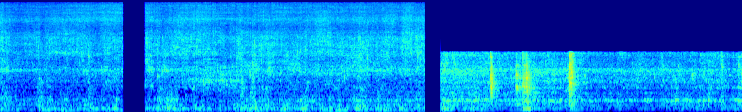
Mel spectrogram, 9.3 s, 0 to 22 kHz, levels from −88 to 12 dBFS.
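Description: At 1.53 s the sound cuts out mid-flow and stays silent until 1.81 s, a gap of about 0.28 s, before picking up where it left off. This is a playback stall. The likely cause is that the player ran short of buffered data, or its audio thread was held up, so nothing reached the output until it recovered.

From 1.81 s to 3.63 s the audio runs hurried, at about 1.15 times normal speed, yet its pitch stays where it should. This is time-compressed catch-up. Having fallen behind during the stall, the player trims its backlog by dropping small slices of audio and cross-fading across the joins. That is why the rate rises without any shift in pitch.

At 5.31 s there is a brief silence of about 0.2 s, and from then until the end the sound is duller and boxier. A new background noise sits roughly 40 dB below the sound. The overall level stays about the same. This is an input switched to a poorer device, likely a change to another microphone or a headset's call profile with a narrower band.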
